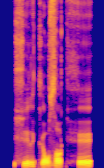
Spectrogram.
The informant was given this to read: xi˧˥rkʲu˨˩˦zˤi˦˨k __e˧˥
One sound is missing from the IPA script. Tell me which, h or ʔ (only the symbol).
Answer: h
